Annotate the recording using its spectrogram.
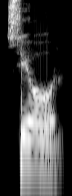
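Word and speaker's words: sure: इसमें नियम है जब किसी शब्द में यू के बाद आर ई आता है तो वहां पर यू का जो उच्चारण है वह यो जाता है।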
